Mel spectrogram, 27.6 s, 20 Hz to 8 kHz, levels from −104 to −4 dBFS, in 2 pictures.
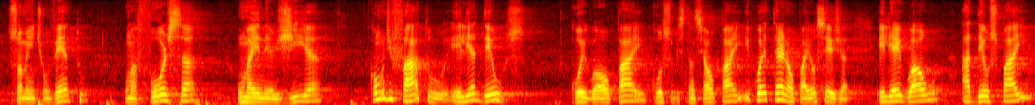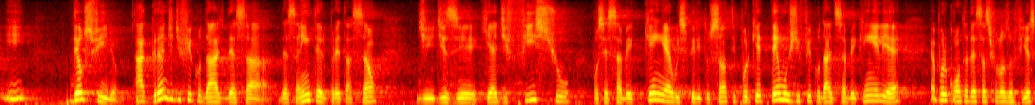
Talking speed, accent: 145 wpm, Brazilian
